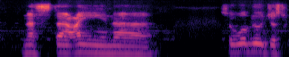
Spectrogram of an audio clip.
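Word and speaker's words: نَسْتَعِينُ: So this is pronounced nasta'ina, nasta'ina.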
